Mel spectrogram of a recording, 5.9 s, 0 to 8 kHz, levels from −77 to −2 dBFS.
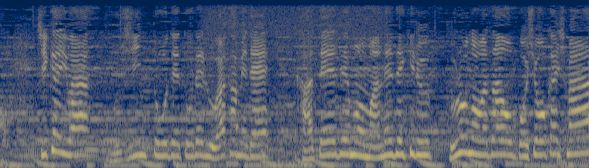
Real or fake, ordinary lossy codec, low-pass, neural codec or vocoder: real; none; 7.2 kHz; none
